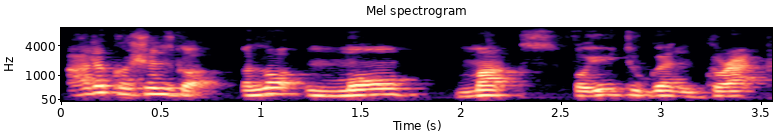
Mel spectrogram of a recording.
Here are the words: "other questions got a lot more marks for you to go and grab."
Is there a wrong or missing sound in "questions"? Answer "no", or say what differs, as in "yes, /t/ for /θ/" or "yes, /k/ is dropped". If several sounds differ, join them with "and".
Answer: yes, /s/ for /z/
